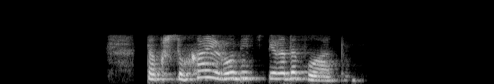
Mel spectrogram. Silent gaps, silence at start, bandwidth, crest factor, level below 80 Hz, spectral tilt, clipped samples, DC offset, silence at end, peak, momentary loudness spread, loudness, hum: 1.39-1.43 s; 1.15 s; 4.1 kHz; 16 dB; -58 dBFS; -10.5 dB/octave; under 0.1%; under 0.1%; 1.4 s; -2 dBFS; 13 LU; -15 LUFS; none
